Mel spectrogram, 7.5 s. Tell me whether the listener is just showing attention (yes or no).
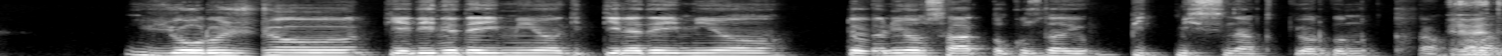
no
